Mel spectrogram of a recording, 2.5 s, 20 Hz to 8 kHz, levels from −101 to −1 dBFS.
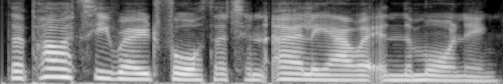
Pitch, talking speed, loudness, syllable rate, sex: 190 Hz, 260 wpm, -15 LUFS, 5.7 syllables/s, female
